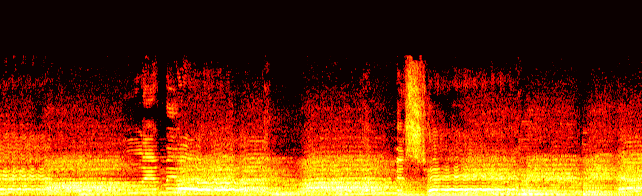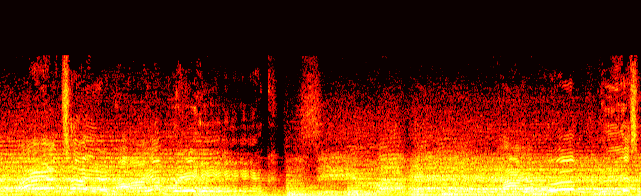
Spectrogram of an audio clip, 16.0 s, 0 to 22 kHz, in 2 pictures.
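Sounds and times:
gospel choir singing: 0.0s - 16.0s.

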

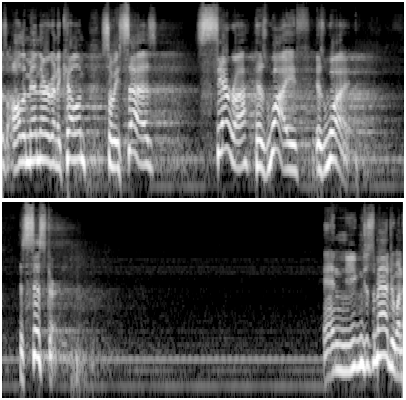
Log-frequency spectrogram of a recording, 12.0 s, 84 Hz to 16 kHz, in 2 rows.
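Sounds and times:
echo of spoken word: 0.0s - 7.4s
low hum with hiss: 0.0s - 12.0s.

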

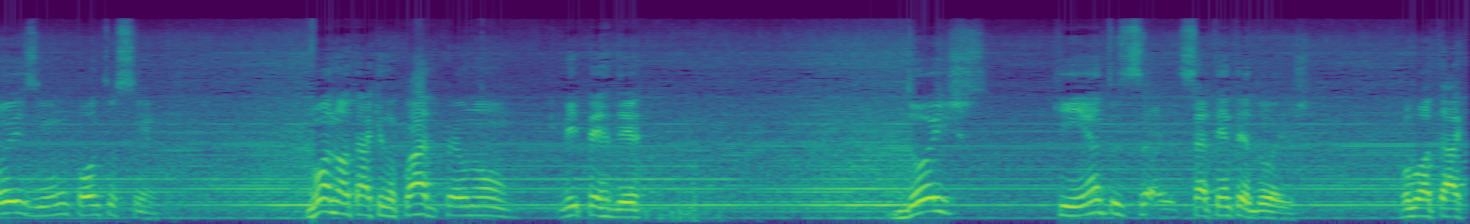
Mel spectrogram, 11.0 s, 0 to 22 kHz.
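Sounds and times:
refrigeration unit humming: 0.0s - 11.0s.

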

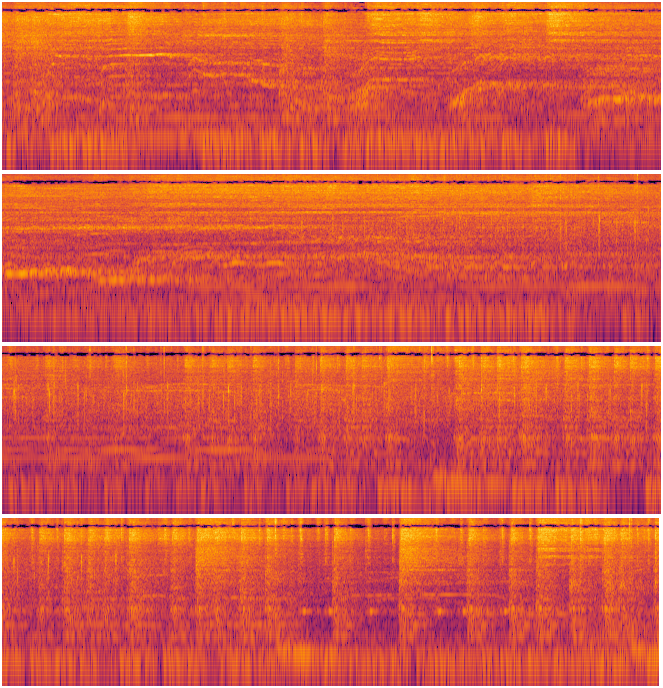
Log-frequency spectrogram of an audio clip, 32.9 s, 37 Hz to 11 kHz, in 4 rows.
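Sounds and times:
heavy drums: 0.0s - 32.9s
heavy metal band playing: 0.0s - 32.9s
held guitar and keyboard notes: 26.2s - 32.9s.

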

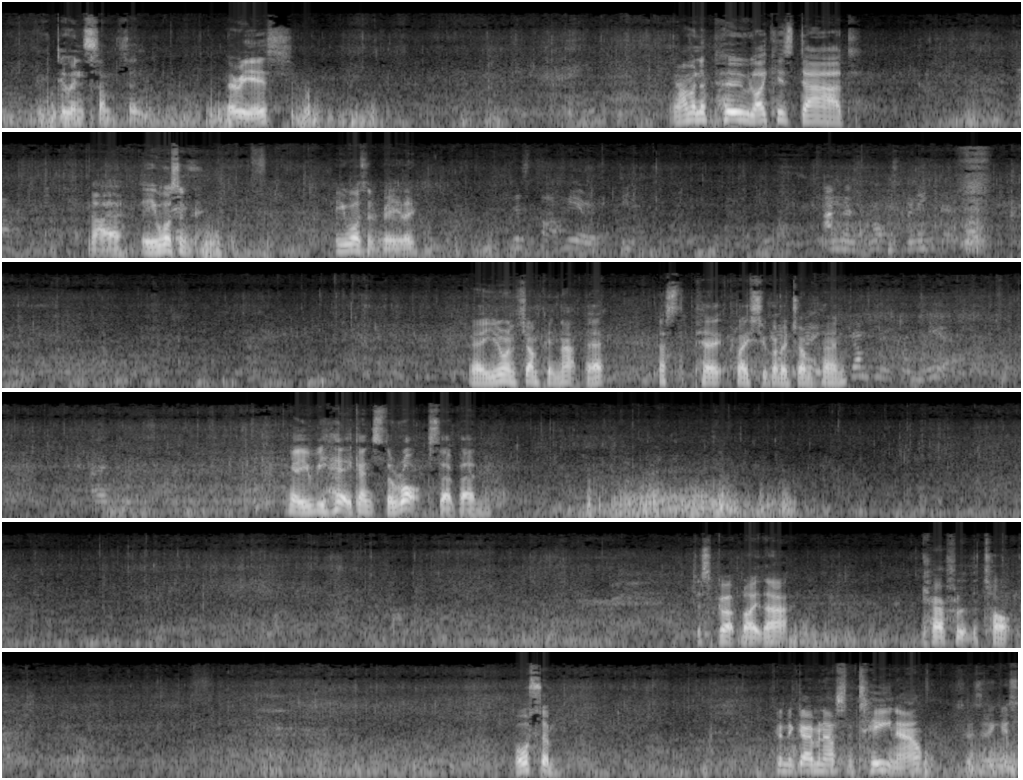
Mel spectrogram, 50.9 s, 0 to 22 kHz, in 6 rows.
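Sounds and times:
wind rumble on microphone: 0.0s - 6.0s, 7.6s - 15.1s, 16.9s - 20.4s, 25.9s - 27.6s, 29.0s - 50.9s
water washing against rocks: 0.0s - 50.9s.

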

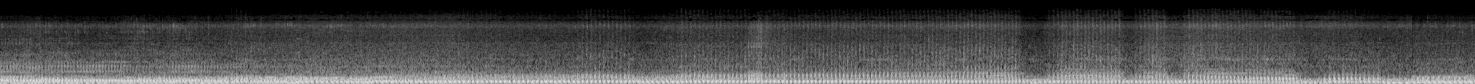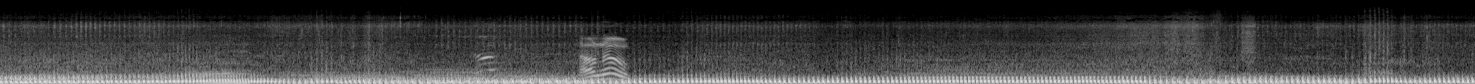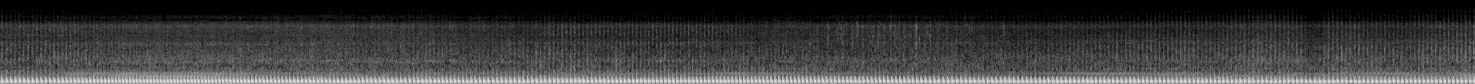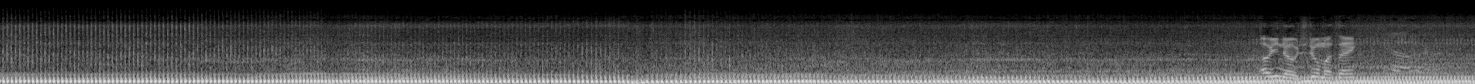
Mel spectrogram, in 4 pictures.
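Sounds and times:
atv engine running: 0.0s - 59.0s.

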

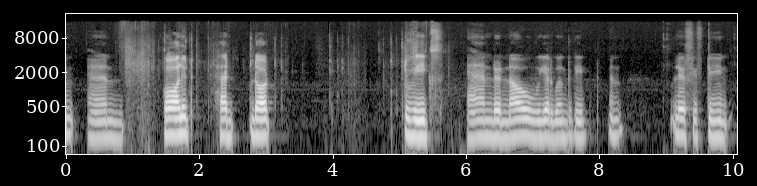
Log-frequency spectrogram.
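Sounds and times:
keyboard typing: 1.0s - 5.6s.

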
